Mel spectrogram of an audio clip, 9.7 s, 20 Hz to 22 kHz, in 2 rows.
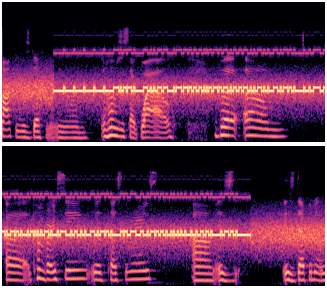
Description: RTTY (50 baud, 170 Hz shift), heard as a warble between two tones, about 1700 Hz centre, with radio static and speech in English. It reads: NAME IS NINA, QTH KRAKOW, LOC PF18AP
